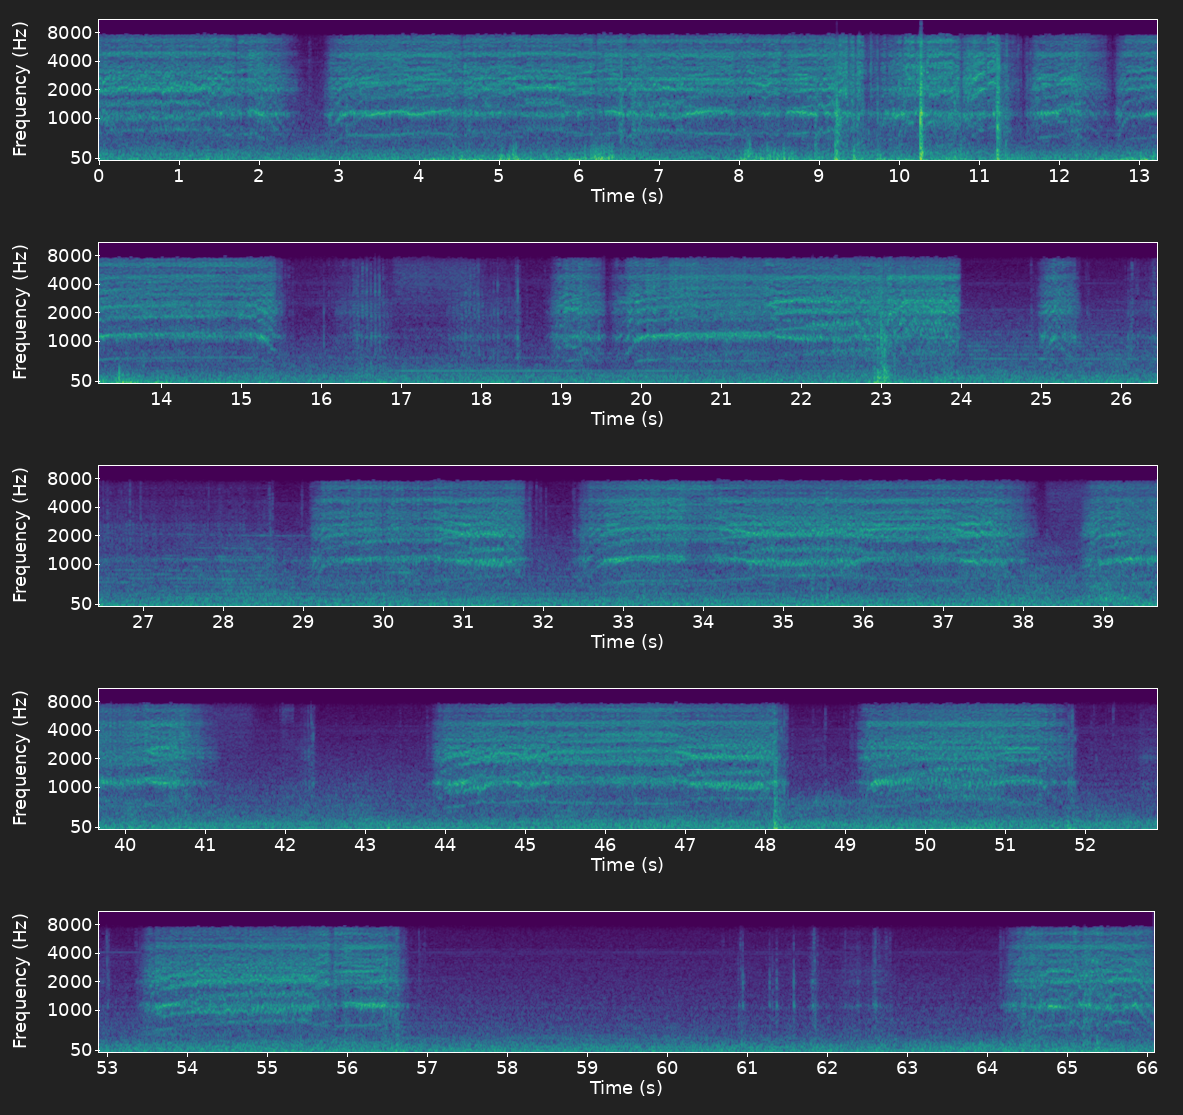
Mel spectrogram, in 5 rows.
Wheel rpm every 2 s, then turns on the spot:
150, 90, 160, 160, 130, 130, 120, 110, 30, 40, 150, 150, 30, 20, 60, 140, 110, 160, 140, 80, 60, 20, 150, 150, 70, 120, 30, 160, 40, 0, 10, 10, 100.
16-18 26-28 56-58 62-64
